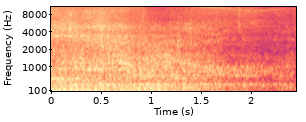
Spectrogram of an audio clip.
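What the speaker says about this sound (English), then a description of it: "You know why we've been having these mucho grande trucks drive by us lately?" A large truck rumbles past close by, a loud, broad roar of engine and tires that gradually fades as it moves away.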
